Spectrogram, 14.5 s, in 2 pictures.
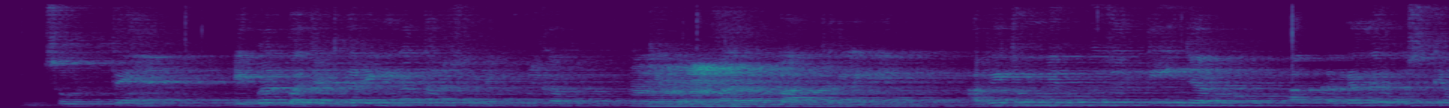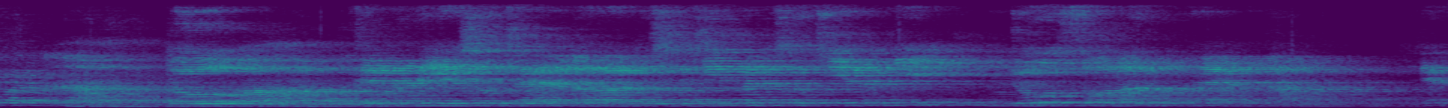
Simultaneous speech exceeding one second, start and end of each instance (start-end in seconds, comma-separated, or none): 7.5-8.8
